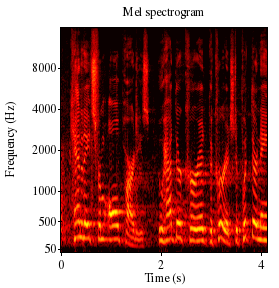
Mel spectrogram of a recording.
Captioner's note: applause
